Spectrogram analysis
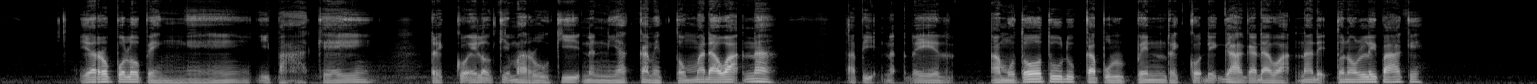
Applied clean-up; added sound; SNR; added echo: none; none; none; none.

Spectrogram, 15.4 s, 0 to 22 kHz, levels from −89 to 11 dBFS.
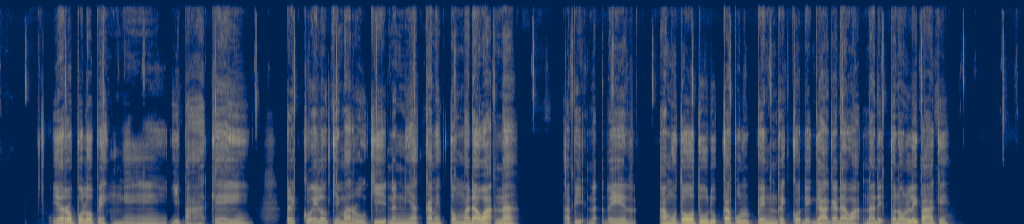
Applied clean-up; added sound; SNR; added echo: neural mask model Resemble Enhance denoiser.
